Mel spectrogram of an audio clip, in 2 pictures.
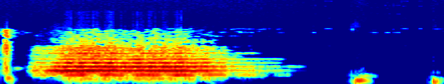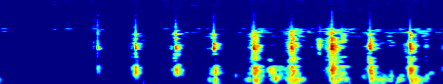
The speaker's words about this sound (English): Listen, as the clock ticks on for John Littlefield.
